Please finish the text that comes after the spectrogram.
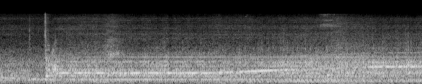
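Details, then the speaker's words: Fully rebuilt Bridgeport milling machine, variable speed head in low range, spindle in reverse around 100–150 rpm, down to 60 and back to 100 rpm; smooth gear hum rising gently with speed, no knocking or grinding, "lovely and quiet"; normal running. "rpm in Reverse 150 range to 60-below it's all lovely and quiet back down to 100"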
